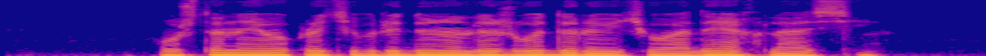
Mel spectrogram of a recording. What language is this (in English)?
Pashto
